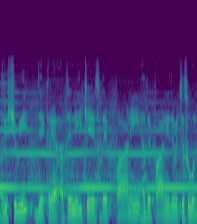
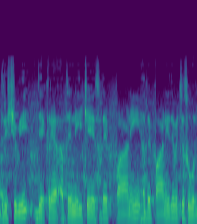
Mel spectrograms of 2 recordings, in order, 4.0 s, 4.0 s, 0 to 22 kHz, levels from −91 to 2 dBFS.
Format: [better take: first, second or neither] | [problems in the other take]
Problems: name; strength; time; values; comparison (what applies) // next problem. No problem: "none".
second | background sound (Wind instrument, woodwind instrument); 5 dB below the speech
